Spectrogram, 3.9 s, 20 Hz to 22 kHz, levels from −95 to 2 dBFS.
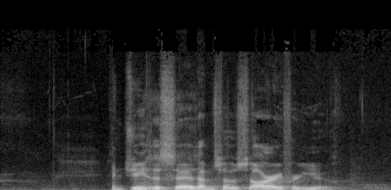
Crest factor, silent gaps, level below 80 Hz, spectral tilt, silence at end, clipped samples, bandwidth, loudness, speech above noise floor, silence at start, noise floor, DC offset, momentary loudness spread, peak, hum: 16 dB; none; -54 dBFS; -6 dB/octave; 0.55 s; under 0.1%; 16.5 kHz; -24 LUFS; 34 dB; 1.1 s; -58 dBFS; under 0.1%; 15 LU; -10 dBFS; none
